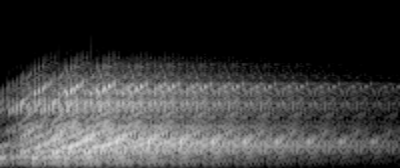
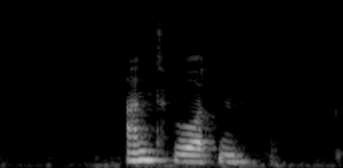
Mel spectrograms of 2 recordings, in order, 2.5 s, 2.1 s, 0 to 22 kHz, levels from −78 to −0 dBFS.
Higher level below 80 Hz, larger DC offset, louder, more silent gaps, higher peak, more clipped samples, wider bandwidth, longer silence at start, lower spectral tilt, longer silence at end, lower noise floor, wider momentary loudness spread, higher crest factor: about the same, -60 dBFS vs -62 dBFS; neither; first, -17 LUFS vs -31 LUFS; neither; first, -2 dBFS vs -14 dBFS; neither; second, 6.4 kHz vs 10.5 kHz; second, 0 s vs 0.8 s; second, -6.5 dB/octave vs -9 dB/octave; second, 0.15 s vs 0.6 s; second, -39 dBFS vs -72 dBFS; first, 21 LU vs 12 LU; about the same, 18 dB vs 18 dB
